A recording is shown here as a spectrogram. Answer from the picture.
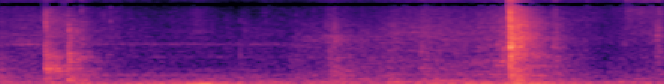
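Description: Rubber squeegee drawn over wet window glass in quiet strokes, clearing off the slip solution, then a short sharp knock about three and a half seconds in.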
